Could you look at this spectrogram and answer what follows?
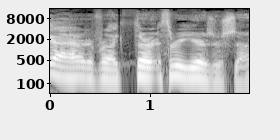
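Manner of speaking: normal talking voice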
